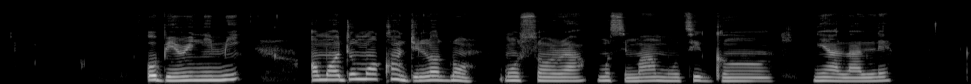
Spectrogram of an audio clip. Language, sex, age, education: Yoruba, female, 15-29, tertiary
